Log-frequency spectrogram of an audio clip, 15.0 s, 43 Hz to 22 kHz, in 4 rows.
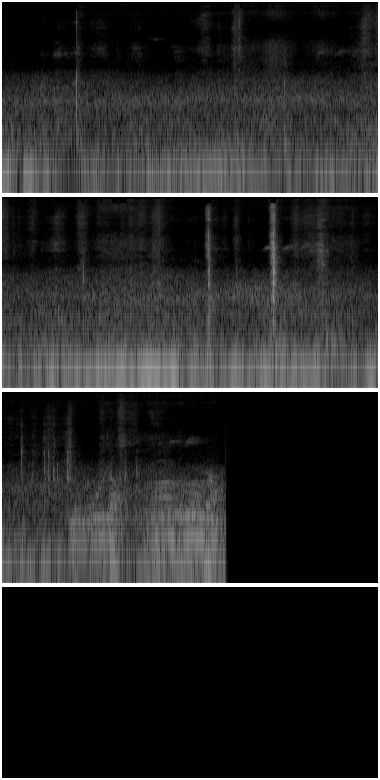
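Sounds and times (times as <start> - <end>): light rustling: 0.5 - 9.3
small handling clicks: 5.8 - 9.0.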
